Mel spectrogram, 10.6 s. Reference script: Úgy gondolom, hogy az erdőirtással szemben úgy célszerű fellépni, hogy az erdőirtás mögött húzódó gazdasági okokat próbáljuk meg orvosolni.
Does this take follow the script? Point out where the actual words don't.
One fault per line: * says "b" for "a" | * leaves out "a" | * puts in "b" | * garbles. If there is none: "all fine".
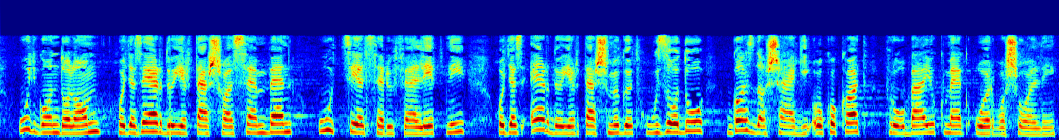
all fine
